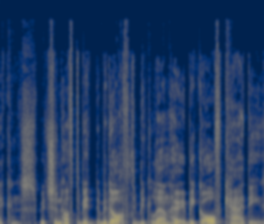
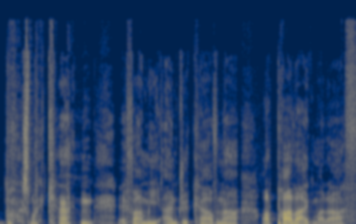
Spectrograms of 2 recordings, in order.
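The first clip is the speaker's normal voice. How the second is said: ordinary delivery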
